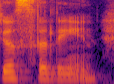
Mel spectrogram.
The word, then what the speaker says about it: Yoselin: And so my name is spelled Yoselin. Yeah. I mean, it's pronounced Yoselin.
